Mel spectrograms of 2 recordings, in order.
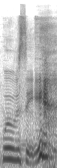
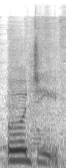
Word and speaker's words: Woozi: I would pronounce it Woozi. It's WOOZI from 17. The actual way you pronounce his name is Oji.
